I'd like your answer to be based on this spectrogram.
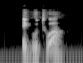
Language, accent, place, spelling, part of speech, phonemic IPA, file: French, France, Lyon, égouttoir, noun, /e.ɡu.twaʁ/, LL-Q150 (fra)-égouttoir.wav
- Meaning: 1. drainer, draining board 2. dish rack, drainer, drying rack, dish drainer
